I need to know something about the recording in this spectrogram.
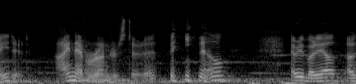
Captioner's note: chuckles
